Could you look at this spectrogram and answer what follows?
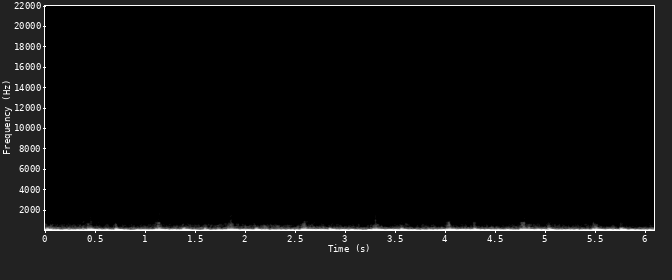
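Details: Steady heartbeat in a 3Dio binaural ASMR stream highlight, soft low lub-dub thumps at about 83 beats per minute; an ordinary-sounding heartbeat.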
